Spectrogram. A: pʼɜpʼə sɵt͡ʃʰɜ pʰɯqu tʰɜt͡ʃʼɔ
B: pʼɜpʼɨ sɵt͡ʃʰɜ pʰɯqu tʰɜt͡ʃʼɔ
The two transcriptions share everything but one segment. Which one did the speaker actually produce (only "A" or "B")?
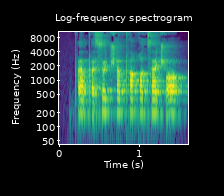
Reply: A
